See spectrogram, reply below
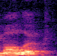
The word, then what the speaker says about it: Malek: Rami Malek.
